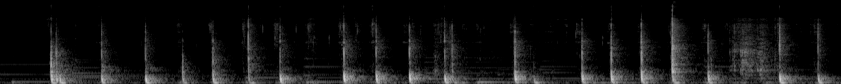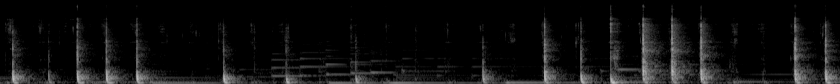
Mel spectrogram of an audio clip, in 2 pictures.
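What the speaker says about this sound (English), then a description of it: "I forgot to cut up my apples." A knife chops apples on a cutting board in rapid, regular thunks, close and crisp, pausing briefly now and then before the steady rhythm resumes, with no voice.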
